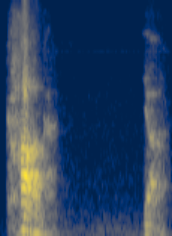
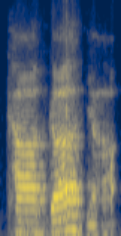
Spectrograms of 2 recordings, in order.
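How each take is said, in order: First: No vowel is sounded after the g. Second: A vowel is sounded after the g. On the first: The speaker calls it right. "the A gets dropped off in the sounding" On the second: The speaker calls it wrong. "Instead of saying"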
